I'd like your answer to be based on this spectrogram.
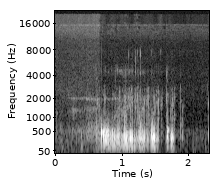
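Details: A low, gurgling stomach growl lasting about a second, then a few shorter gurgles, from a person on a seaside date whose tummy is then rubbed by a partner; stomach rumbling.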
